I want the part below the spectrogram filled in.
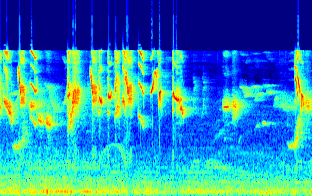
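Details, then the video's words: Kacer, the Oriental magpie-robin, in vigorous gacor song used as training material for beginner or reluctant kacer: clusters of loud, complex whistled and scratchy phrases over about three seconds, then a quieter gap with soft whistles and a final bright note. "SUARA BURUNG KACER GACOR MASTERAN"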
